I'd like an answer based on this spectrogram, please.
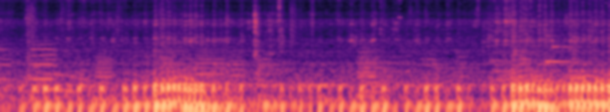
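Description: Motorcycle engine of a tricycle running close by with a fast, even beat, revving up about a second in and again near the end.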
